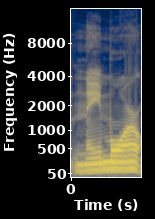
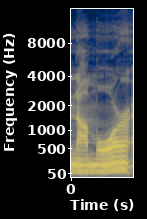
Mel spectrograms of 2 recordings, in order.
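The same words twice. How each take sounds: First: The name is said in an English-sounding way. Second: The name is said in a Latin-sounding way. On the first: This is the name as used in the comics. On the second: This is how the character says his own name in the movie.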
